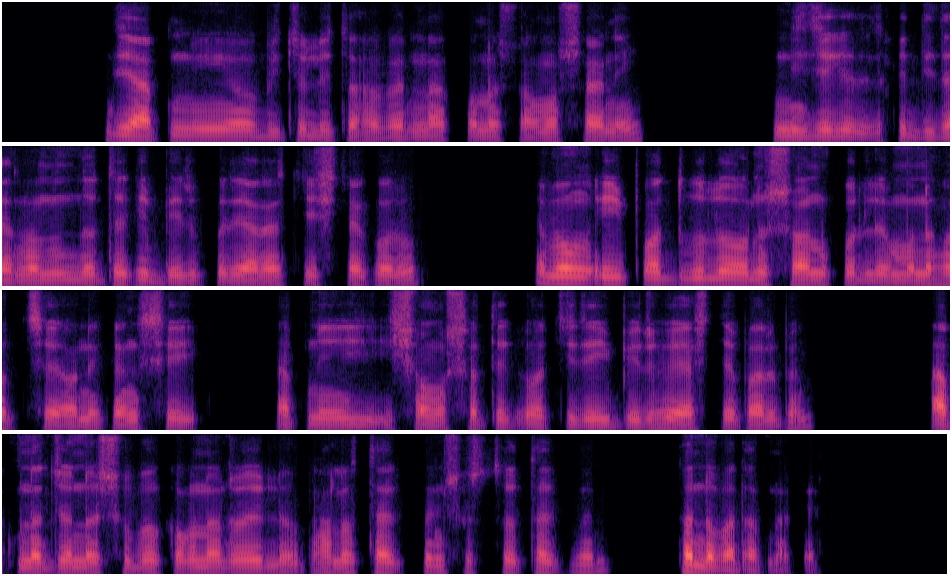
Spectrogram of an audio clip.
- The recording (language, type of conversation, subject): Bengali, advice, সম্পর্কে স্বাধীনতা ও ঘনিষ্ঠতার মধ্যে কীভাবে ভারসাম্য রাখবেন?
- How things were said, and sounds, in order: none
